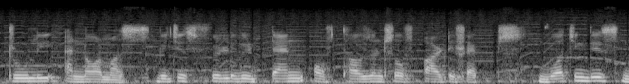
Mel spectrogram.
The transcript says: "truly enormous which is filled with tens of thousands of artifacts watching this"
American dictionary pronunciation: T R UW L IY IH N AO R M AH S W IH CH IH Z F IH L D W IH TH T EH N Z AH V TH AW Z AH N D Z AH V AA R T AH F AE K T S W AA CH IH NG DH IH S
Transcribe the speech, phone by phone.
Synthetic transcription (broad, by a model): T R UW L IY IH N AO R M AH S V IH CH IH Z F IH L D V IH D T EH N AH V T AW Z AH N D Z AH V AA R T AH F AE K T S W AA CH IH NG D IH S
